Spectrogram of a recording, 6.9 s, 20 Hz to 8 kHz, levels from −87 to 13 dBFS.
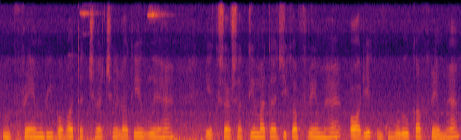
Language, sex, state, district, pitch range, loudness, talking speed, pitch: Hindi, female, Bihar, West Champaran, 220-240 Hz, -17 LUFS, 190 wpm, 230 Hz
